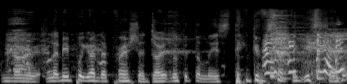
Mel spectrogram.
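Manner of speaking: high, loud, laughing imitation of a demand; mock bossy. Host teasing co-host for pressuring a guest, mock bossy. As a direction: playfully exaggerate someone piling on pressure. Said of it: "You're like, you're like".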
